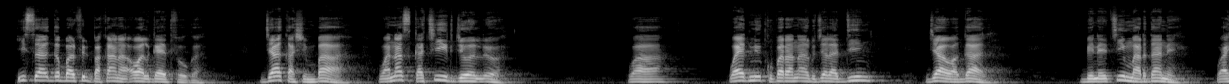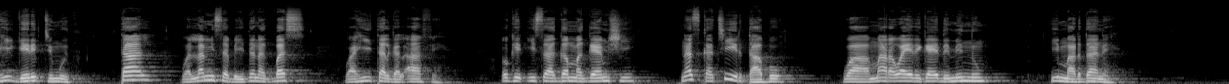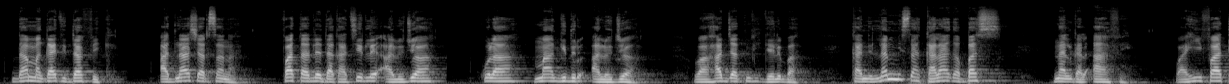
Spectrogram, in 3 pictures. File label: Arabic Chadian; Jésus redonne la vie; Jairus’ Daughter and the Bleeding Woman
